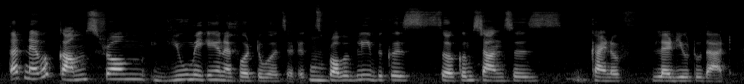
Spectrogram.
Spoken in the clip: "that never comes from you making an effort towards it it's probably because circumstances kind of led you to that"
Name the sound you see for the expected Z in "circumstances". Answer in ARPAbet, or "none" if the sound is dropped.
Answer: Z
